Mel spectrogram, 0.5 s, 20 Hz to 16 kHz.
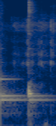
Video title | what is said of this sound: Kvetun Rapier 1 Review | if I flick the actual bowl, can you hear that? See how solid that is?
